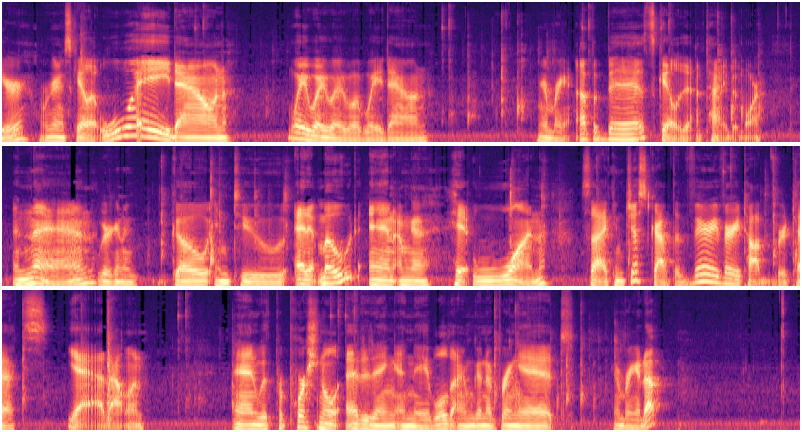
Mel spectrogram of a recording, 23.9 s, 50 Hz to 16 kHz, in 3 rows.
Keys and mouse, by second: 0.8 s, 2.7 s, 5.2 shift+middle drag, 5.3 g, 6.2 s, 9.6 shift+middle click, 10.5 Tab, 13.0 1, 13.9 middle click, 15.2 click, 15.7 shift+middle click, 16.2 middle click, 19.2 click, 20.9 shift+middle click, 21.6 shift+middle click, 22.0 g.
